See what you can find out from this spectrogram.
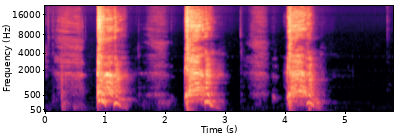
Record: {"three_cough_length": "5.8 s", "three_cough_amplitude": 32768, "three_cough_signal_mean_std_ratio": 0.39, "survey_phase": "beta (2021-08-13 to 2022-03-07)", "age": "65+", "gender": "Male", "wearing_mask": "No", "symptom_none": true, "smoker_status": "Ex-smoker", "respiratory_condition_asthma": false, "respiratory_condition_other": false, "recruitment_source": "REACT", "submission_delay": "2 days", "covid_test_result": "Negative", "covid_test_method": "RT-qPCR", "influenza_a_test_result": "Negative", "influenza_b_test_result": "Negative"}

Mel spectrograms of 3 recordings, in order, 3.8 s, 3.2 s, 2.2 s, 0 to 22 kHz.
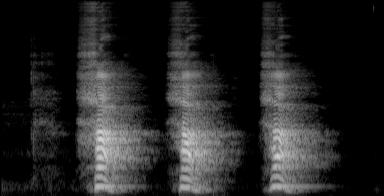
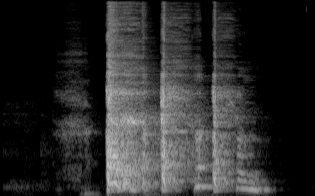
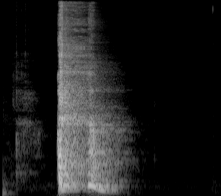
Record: {"exhalation_length": "3.8 s", "exhalation_amplitude": 32766, "exhalation_signal_mean_std_ratio": 0.38, "three_cough_length": "3.2 s", "three_cough_amplitude": 32766, "three_cough_signal_mean_std_ratio": 0.42, "cough_length": "2.2 s", "cough_amplitude": 32767, "cough_signal_mean_std_ratio": 0.33, "survey_phase": "beta (2021-08-13 to 2022-03-07)", "age": "45-64", "gender": "Male", "wearing_mask": "No", "symptom_none": true, "smoker_status": "Never smoked", "respiratory_condition_asthma": false, "respiratory_condition_other": false, "recruitment_source": "REACT", "submission_delay": "2 days", "covid_test_result": "Negative", "covid_test_method": "RT-qPCR", "influenza_a_test_result": "Negative", "influenza_b_test_result": "Negative"}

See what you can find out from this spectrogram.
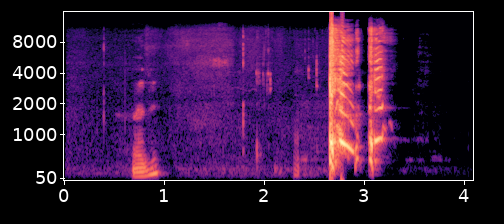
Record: {"cough_length": "4.1 s", "cough_amplitude": 32768, "cough_signal_mean_std_ratio": 0.22, "survey_phase": "beta (2021-08-13 to 2022-03-07)", "age": "45-64", "gender": "Female", "wearing_mask": "No", "symptom_none": true, "smoker_status": "Never smoked", "respiratory_condition_asthma": false, "respiratory_condition_other": false, "recruitment_source": "REACT", "submission_delay": "1 day", "covid_test_result": "Negative", "covid_test_method": "RT-qPCR", "influenza_a_test_result": "Negative", "influenza_b_test_result": "Negative"}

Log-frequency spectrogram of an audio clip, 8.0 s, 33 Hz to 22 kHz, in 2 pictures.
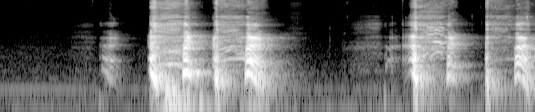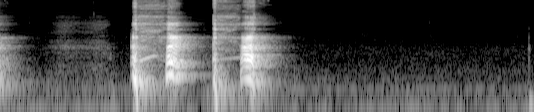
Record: {"cough_length": "8.0 s", "cough_amplitude": 18250, "cough_signal_mean_std_ratio": 0.3, "survey_phase": "alpha (2021-03-01 to 2021-08-12)", "age": "65+", "gender": "Male", "wearing_mask": "No", "symptom_none": true, "smoker_status": "Ex-smoker", "respiratory_condition_asthma": false, "respiratory_condition_other": false, "recruitment_source": "REACT", "submission_delay": "3 days", "covid_test_result": "Negative", "covid_test_method": "RT-qPCR"}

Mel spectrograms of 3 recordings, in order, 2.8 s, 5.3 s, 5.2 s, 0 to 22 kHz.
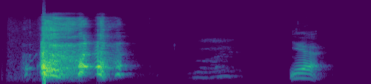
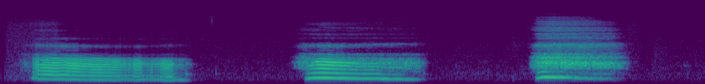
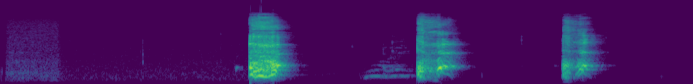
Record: {"cough_length": "2.8 s", "cough_amplitude": 29204, "cough_signal_mean_std_ratio": 0.29, "exhalation_length": "5.3 s", "exhalation_amplitude": 8120, "exhalation_signal_mean_std_ratio": 0.53, "three_cough_length": "5.2 s", "three_cough_amplitude": 28916, "three_cough_signal_mean_std_ratio": 0.25, "survey_phase": "beta (2021-08-13 to 2022-03-07)", "age": "65+", "gender": "Female", "wearing_mask": "No", "symptom_none": true, "smoker_status": "Ex-smoker", "respiratory_condition_asthma": false, "respiratory_condition_other": false, "recruitment_source": "REACT", "submission_delay": "2 days", "covid_test_result": "Negative", "covid_test_method": "RT-qPCR"}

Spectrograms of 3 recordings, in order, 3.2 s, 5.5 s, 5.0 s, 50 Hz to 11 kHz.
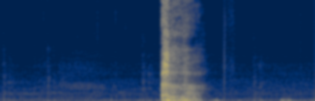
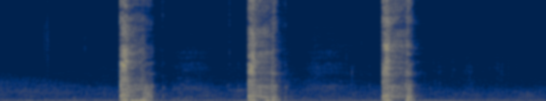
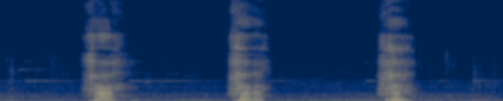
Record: {"cough_length": "3.2 s", "cough_amplitude": 21747, "cough_signal_mean_std_ratio": 0.26, "three_cough_length": "5.5 s", "three_cough_amplitude": 6893, "three_cough_signal_mean_std_ratio": 0.36, "exhalation_length": "5.0 s", "exhalation_amplitude": 4370, "exhalation_signal_mean_std_ratio": 0.45, "survey_phase": "alpha (2021-03-01 to 2021-08-12)", "age": "18-44", "gender": "Female", "wearing_mask": "No", "symptom_none": true, "symptom_onset": "6 days", "smoker_status": "Current smoker (11 or more cigarettes per day)", "respiratory_condition_asthma": false, "respiratory_condition_other": false, "recruitment_source": "REACT", "submission_delay": "1 day", "covid_test_result": "Negative", "covid_test_method": "RT-qPCR"}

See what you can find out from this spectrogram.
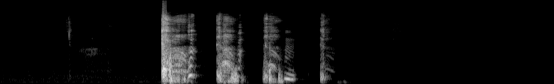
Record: {"cough_length": "5.5 s", "cough_amplitude": 32768, "cough_signal_mean_std_ratio": 0.26, "survey_phase": "alpha (2021-03-01 to 2021-08-12)", "age": "18-44", "gender": "Female", "wearing_mask": "No", "symptom_abdominal_pain": true, "smoker_status": "Ex-smoker", "respiratory_condition_asthma": true, "respiratory_condition_other": false, "recruitment_source": "REACT", "submission_delay": "1 day", "covid_test_result": "Negative", "covid_test_method": "RT-qPCR"}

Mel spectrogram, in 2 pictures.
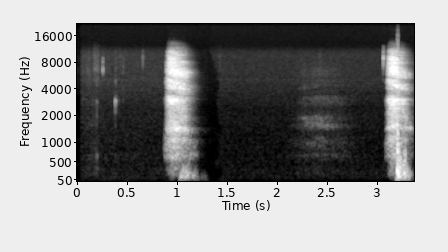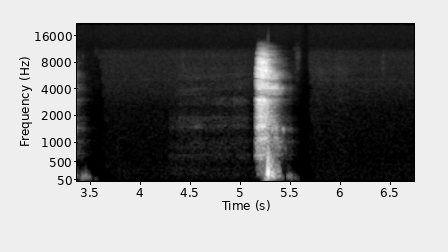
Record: {"exhalation_length": "6.7 s", "exhalation_amplitude": 32768, "exhalation_signal_mean_std_ratio": 0.21, "survey_phase": "beta (2021-08-13 to 2022-03-07)", "age": "45-64", "gender": "Female", "wearing_mask": "No", "symptom_runny_or_blocked_nose": true, "symptom_onset": "8 days", "smoker_status": "Never smoked", "respiratory_condition_asthma": false, "respiratory_condition_other": false, "recruitment_source": "REACT", "submission_delay": "3 days", "covid_test_result": "Negative", "covid_test_method": "RT-qPCR", "influenza_a_test_result": "Negative", "influenza_b_test_result": "Negative"}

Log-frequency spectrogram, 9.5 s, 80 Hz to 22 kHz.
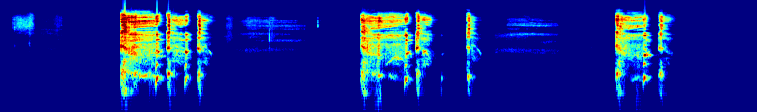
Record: {"three_cough_length": "9.5 s", "three_cough_amplitude": 32767, "three_cough_signal_mean_std_ratio": 0.32, "survey_phase": "beta (2021-08-13 to 2022-03-07)", "age": "45-64", "gender": "Female", "wearing_mask": "No", "symptom_cough_any": true, "symptom_runny_or_blocked_nose": true, "symptom_sore_throat": true, "symptom_change_to_sense_of_smell_or_taste": true, "symptom_loss_of_taste": true, "symptom_onset": "3 days", "smoker_status": "Ex-smoker", "respiratory_condition_asthma": false, "respiratory_condition_other": false, "recruitment_source": "Test and Trace", "submission_delay": "2 days", "covid_test_result": "Positive", "covid_test_method": "RT-qPCR", "covid_ct_value": 16.6, "covid_ct_gene": "ORF1ab gene", "covid_ct_mean": 16.8, "covid_viral_load": "3000000 copies/ml", "covid_viral_load_category": "High viral load (>1M copies/ml)"}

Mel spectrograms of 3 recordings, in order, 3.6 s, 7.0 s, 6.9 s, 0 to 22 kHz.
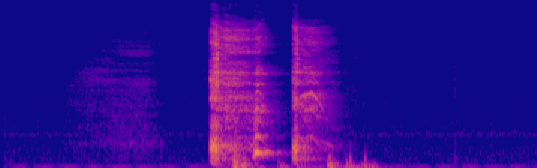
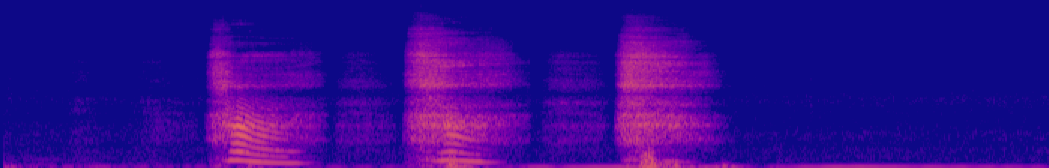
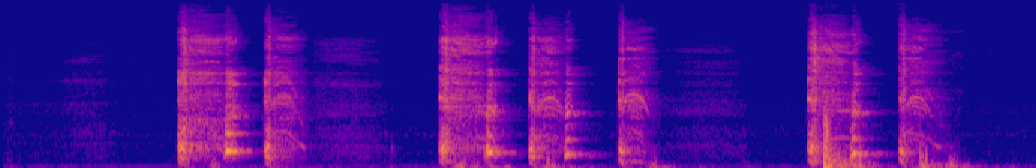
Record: {"cough_length": "3.6 s", "cough_amplitude": 11022, "cough_signal_mean_std_ratio": 0.32, "exhalation_length": "7.0 s", "exhalation_amplitude": 4302, "exhalation_signal_mean_std_ratio": 0.46, "three_cough_length": "6.9 s", "three_cough_amplitude": 21540, "three_cough_signal_mean_std_ratio": 0.37, "survey_phase": "beta (2021-08-13 to 2022-03-07)", "age": "18-44", "gender": "Female", "wearing_mask": "No", "symptom_none": true, "smoker_status": "Ex-smoker", "respiratory_condition_asthma": false, "respiratory_condition_other": false, "recruitment_source": "REACT", "submission_delay": "2 days", "covid_test_result": "Negative", "covid_test_method": "RT-qPCR"}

